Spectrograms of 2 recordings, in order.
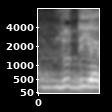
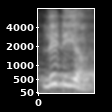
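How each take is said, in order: First: The first vowel sounds like 'oo'. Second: The first vowel sounds like 'ee'. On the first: This is the Urdu form of the name. "जिसे उर्दू में लुदिया लुदिया कह सकते हैं" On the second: This is the easier form of the name. "लिडिया is easy to pronounce"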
